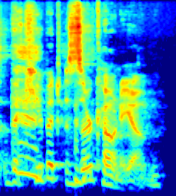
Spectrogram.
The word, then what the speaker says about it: The Quibit Zirconium: The Quibit Zirconium. Did I pronounce that well? – Close. The Quibit Zirconium.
